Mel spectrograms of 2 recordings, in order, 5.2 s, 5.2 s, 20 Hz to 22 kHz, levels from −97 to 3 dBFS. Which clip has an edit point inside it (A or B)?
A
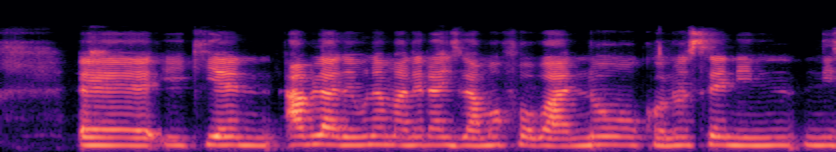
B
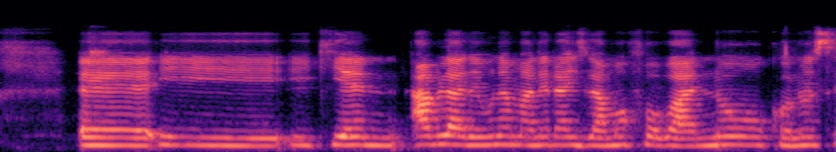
A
